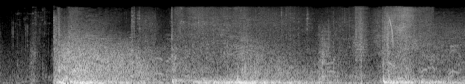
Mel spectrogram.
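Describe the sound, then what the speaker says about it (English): A grenade goes off in the Apex Legends video game on PS5, a loud boom followed by sustained rumbling debris and gunfire, with a second burst near the end. "Look out, grenade!"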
